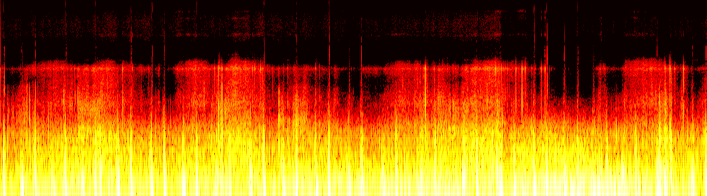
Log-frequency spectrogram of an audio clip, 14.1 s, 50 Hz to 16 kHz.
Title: Rebreathing 10 lead heartbeat sound subj.-b1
